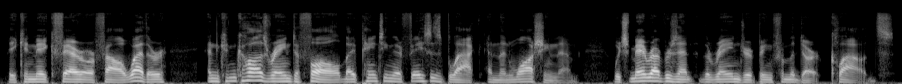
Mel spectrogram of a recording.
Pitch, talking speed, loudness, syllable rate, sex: 115 Hz, 215 wpm, -18 LUFS, 5.0 syllables/s, male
